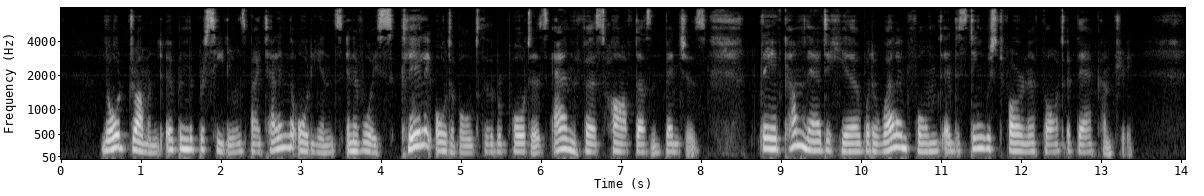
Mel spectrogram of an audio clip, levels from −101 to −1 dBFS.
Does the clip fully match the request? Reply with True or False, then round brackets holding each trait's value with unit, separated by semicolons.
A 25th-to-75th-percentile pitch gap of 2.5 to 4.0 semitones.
False (4.4 semitones)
